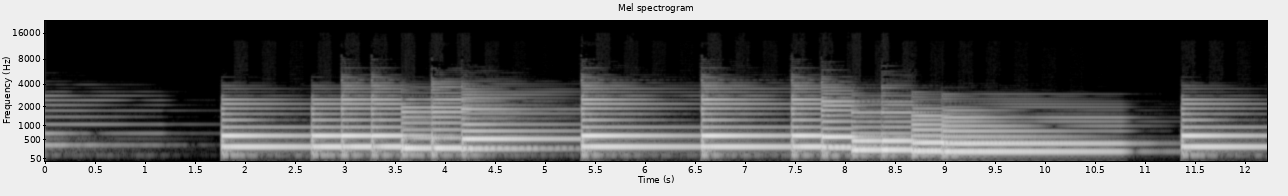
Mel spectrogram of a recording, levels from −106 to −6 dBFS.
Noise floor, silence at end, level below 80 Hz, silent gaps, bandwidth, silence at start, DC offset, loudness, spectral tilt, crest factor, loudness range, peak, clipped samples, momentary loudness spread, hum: -70 dBFS; 0 s; -76 dBFS; none; 5.2 kHz; 0 s; under 0.1%; -23 LUFS; -9.5 dB/octave; 14 dB; 3 LU; -10 dBFS; under 0.1%; 10 LU; none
